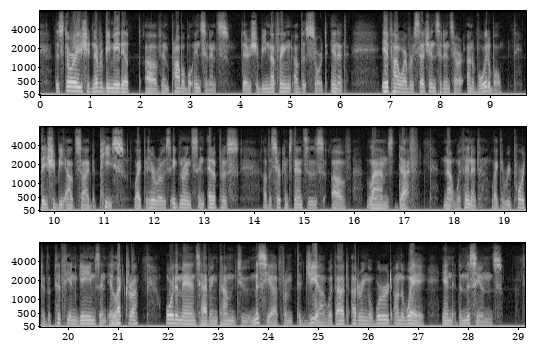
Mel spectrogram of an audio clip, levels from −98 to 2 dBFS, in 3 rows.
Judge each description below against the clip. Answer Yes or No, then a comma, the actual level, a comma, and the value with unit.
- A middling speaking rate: Yes, average, 150 wpm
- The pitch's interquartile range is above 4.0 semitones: No, average, 2.9 semitones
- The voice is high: No, low, 120 Hz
